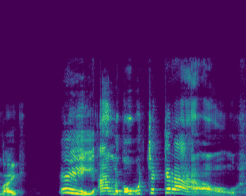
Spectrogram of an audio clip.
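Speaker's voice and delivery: put-on very high, swooping, very thick Italian accent. Retelling a scene where Tony offers to go check it out, thick Italian accent. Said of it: "he says it with like a way thicker Italian accent".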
